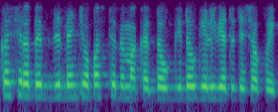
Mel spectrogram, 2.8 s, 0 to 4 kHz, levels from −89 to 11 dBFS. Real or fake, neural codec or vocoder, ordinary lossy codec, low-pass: real; none; Opus, 32 kbps; 3.6 kHz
